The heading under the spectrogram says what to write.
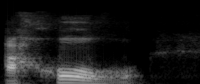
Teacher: en el Castellano antiguo la H tenía sonido y eso se traslada al guaraní trae su sonido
